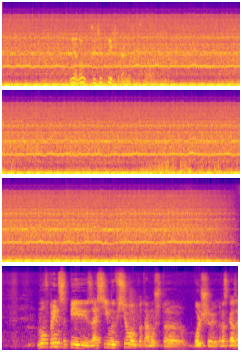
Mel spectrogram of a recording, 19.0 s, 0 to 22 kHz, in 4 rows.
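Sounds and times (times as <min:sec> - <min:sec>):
motorcycle engine idling: 0:00.0 - 0:14.3.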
